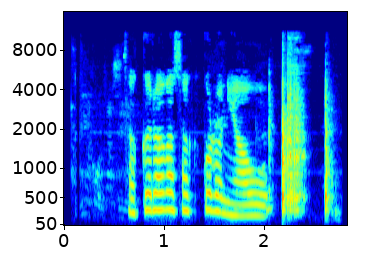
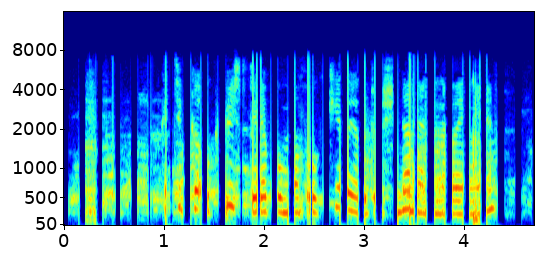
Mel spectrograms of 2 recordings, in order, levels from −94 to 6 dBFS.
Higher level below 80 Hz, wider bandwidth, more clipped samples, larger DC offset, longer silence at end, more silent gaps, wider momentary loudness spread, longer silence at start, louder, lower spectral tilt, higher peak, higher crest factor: second, -82 dBFS vs -50 dBFS; first, 11.5 kHz vs 7.6 kHz; neither; neither; second, 0.15 s vs 0.35 s; second, none vs 0.53-0.57 s; second, 8 LU vs 16 LU; first, 0.5 s vs 0.05 s; second, -28 LUFS vs -20 LUFS; second, -3.5 dB/octave vs -7 dB/octave; about the same, -2 dBFS vs -2 dBFS; first, 28 dB vs 18 dB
